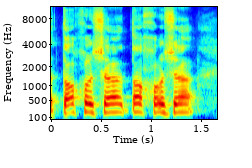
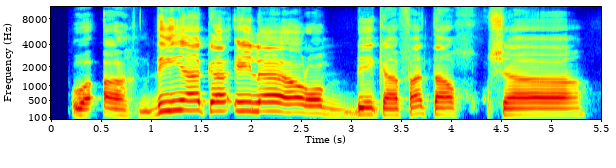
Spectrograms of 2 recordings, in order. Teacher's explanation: خاء کے اندر قلقلہ نہیں کرنا ہے، خاء کو ساکن کرنا ہے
